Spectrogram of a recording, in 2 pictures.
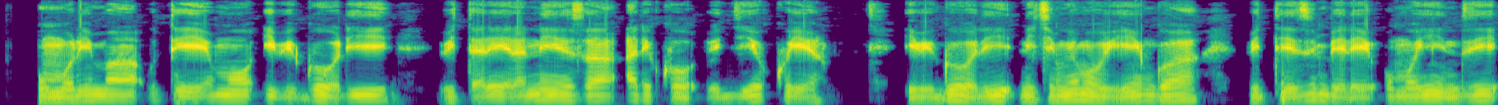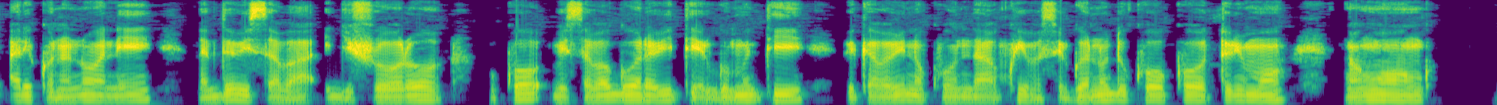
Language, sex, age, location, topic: Kinyarwanda, male, 25-35, Nyagatare, agriculture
